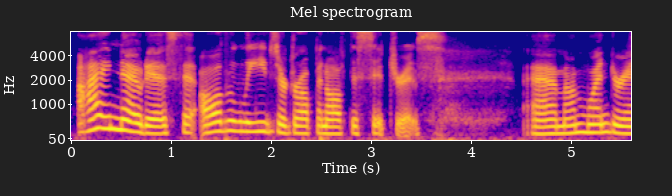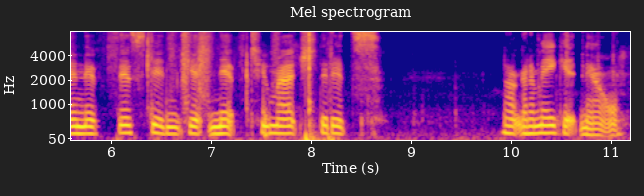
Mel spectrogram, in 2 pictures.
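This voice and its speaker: A woman walking through her greenhouse, chatting cheerfully about her seedlings, her voice raspy and tired from lack of sleep. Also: medium pitch, slow, darkish tone. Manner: chatty, cheerful, thinking aloud. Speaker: farm vlogger. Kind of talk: casual walkthrough narration. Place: small greenhouse, indoors.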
